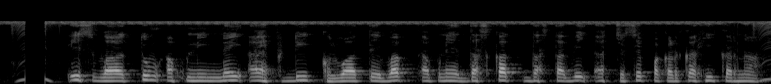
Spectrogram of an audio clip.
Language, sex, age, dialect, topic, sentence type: Hindi, male, 25-30, Marwari Dhudhari, banking, statement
